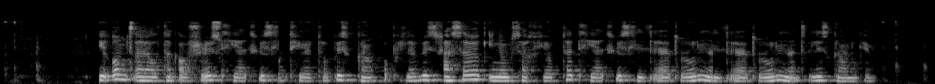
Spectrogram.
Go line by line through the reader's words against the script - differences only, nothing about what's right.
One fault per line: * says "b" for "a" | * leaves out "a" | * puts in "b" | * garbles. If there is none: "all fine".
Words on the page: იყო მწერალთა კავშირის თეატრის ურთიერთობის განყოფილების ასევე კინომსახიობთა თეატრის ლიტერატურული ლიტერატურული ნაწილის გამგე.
all fine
